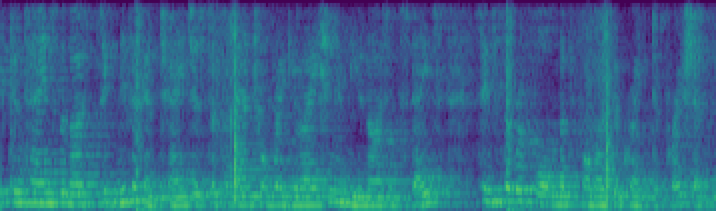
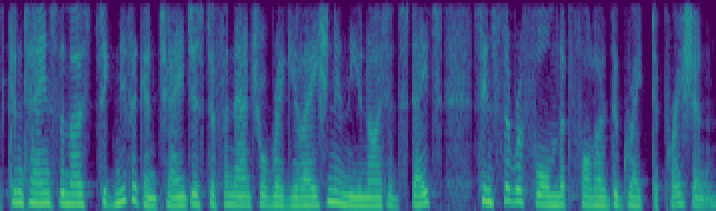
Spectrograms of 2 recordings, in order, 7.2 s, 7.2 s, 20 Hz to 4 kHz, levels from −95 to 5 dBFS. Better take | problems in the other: second | background sound (Domestic sounds, home sounds); 9 dB below the speech // room echo; dies away in 1.1 s

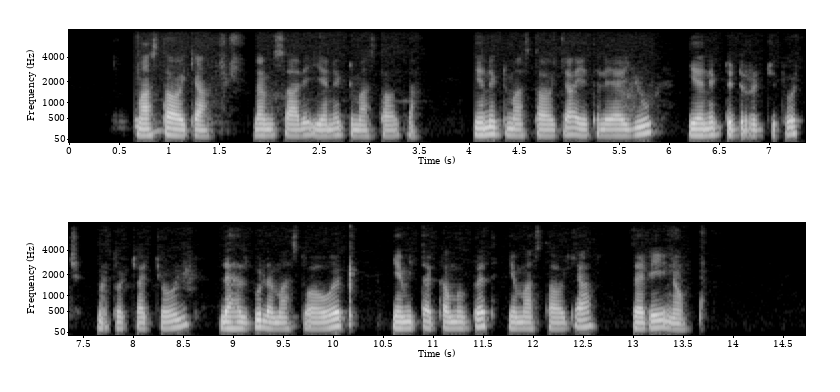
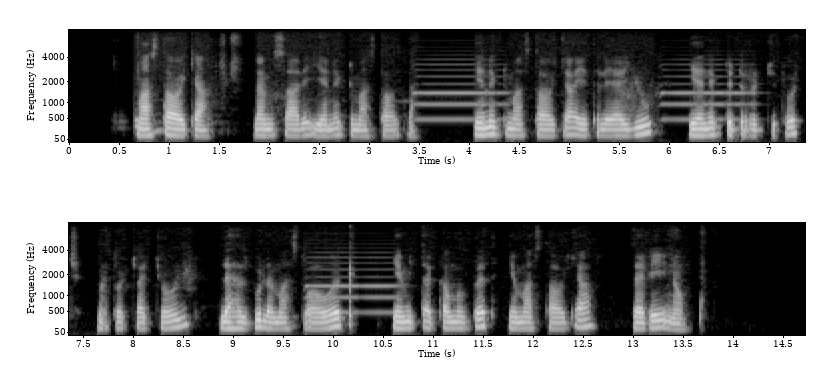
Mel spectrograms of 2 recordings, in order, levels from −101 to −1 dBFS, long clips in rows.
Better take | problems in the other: first | noise reduction (neural mask model RNNoise)

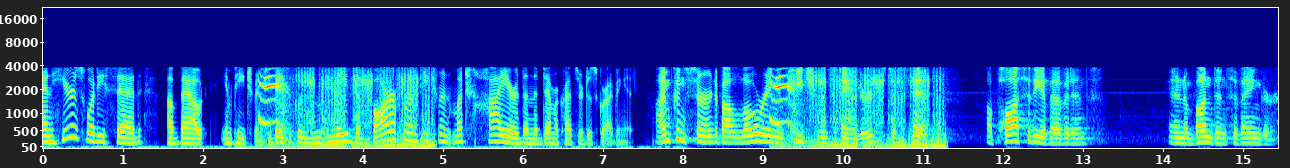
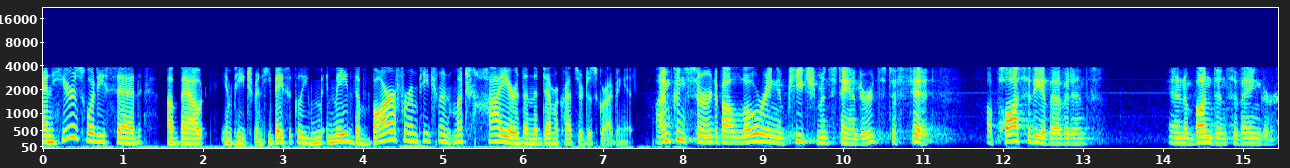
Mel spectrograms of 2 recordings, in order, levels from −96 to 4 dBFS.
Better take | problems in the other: second | background sound (Meow / Purr); 1 dB below the speech

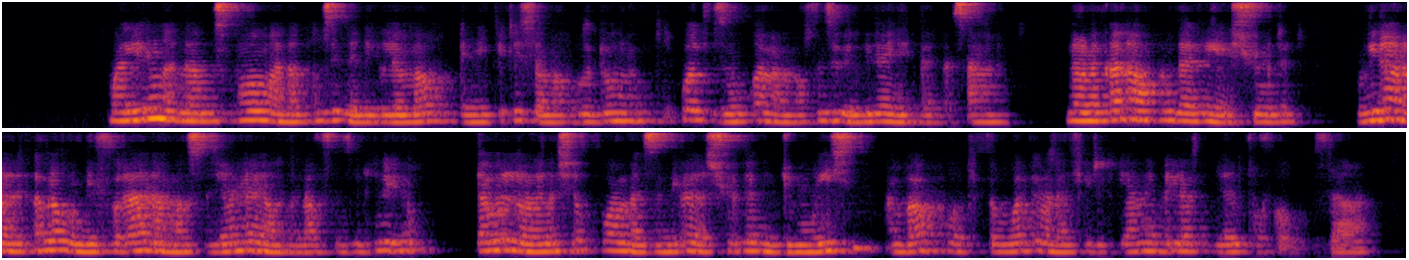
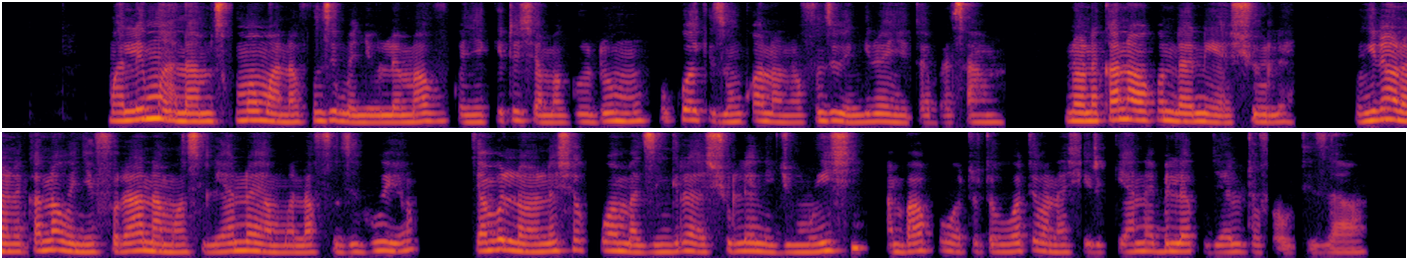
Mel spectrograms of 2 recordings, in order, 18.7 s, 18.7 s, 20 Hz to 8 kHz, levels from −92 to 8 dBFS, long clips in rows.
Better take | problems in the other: second | noise reduction (neural mask model DeepFilterNet 3)

